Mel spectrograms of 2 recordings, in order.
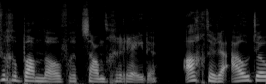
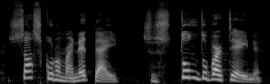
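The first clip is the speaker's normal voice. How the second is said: plain reading voice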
